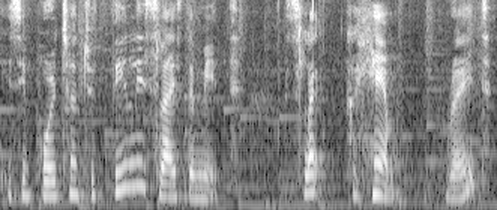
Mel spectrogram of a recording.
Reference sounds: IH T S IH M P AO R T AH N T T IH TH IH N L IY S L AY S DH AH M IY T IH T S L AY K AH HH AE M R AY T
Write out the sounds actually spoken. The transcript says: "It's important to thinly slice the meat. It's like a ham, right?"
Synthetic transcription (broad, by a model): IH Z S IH M P AO R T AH N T T IH TH IH N L IY S L AY S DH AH M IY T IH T S L AY K HH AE M R AY T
